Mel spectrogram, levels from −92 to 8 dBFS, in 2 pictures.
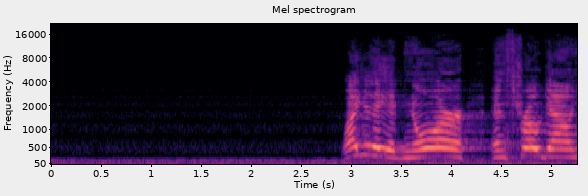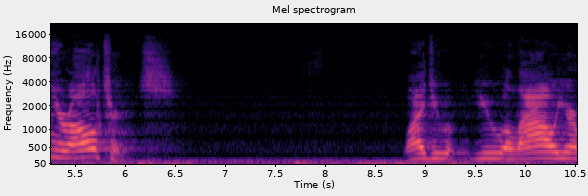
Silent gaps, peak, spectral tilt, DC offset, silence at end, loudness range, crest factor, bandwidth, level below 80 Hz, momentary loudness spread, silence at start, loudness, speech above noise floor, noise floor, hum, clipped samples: none; -10 dBFS; -5.5 dB/octave; under 0.1%; 0 s; 14 LU; 20 dB; 14.5 kHz; -54 dBFS; 18 LU; 2.9 s; -26 LUFS; 33 dB; -59 dBFS; none; under 0.1%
